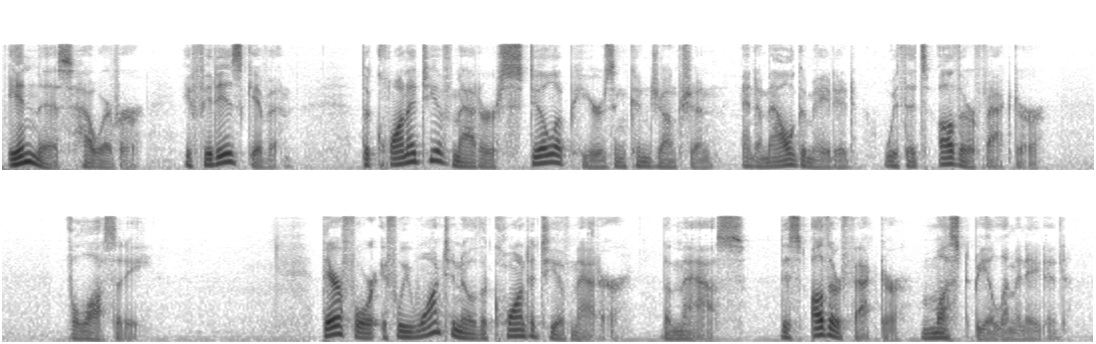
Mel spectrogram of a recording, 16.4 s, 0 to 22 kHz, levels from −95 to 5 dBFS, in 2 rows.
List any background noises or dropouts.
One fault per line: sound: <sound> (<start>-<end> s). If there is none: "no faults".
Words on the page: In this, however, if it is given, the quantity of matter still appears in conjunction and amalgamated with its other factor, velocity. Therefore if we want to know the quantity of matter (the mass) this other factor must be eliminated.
no faults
